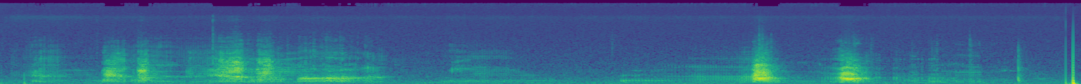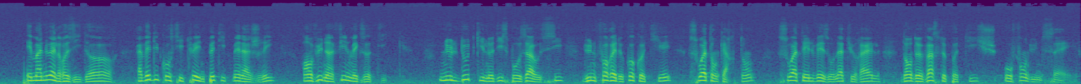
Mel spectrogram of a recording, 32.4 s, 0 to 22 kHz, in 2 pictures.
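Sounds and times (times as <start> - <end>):
lion grunting breaths: 0.3 - 5.9, 9.3 - 14.9
lion roaring: 0.4 - 6.0, 6.7 - 8.4, 9.3 - 15.0
speech: 16.6 - 22.1, 22.8 - 32.4.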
